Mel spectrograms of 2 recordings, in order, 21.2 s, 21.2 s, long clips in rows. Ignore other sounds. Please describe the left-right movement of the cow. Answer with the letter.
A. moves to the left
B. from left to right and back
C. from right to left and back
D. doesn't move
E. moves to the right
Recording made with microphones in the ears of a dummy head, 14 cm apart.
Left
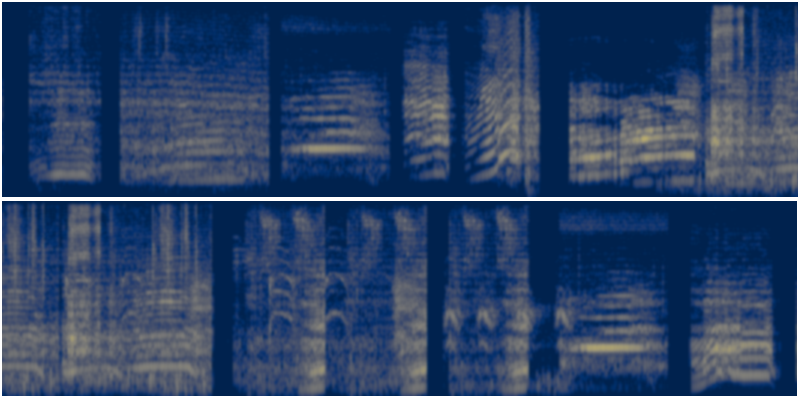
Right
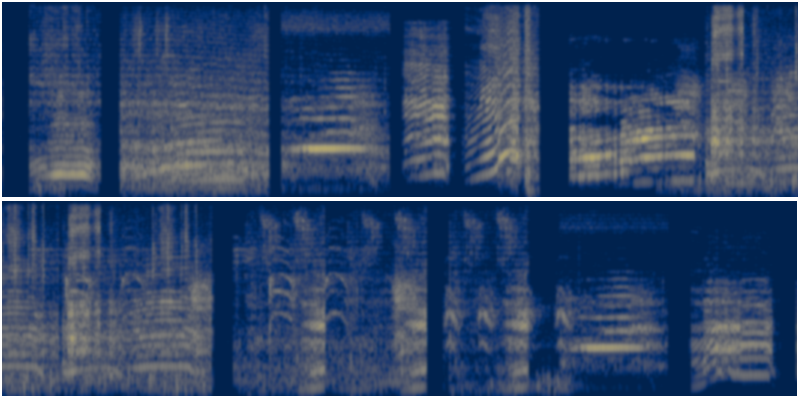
A.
